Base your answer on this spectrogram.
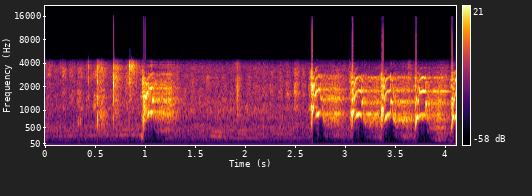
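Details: A year-old white mixed-breed dog, indoors with a nine-year-old long-haired Chihuahua, barks to get the ignoring little dog to socialize. After a quieter stretch of murmuring, a burst of four or five sharp, loud barks comes in quick succession.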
